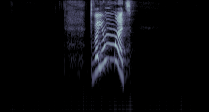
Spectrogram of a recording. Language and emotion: Russian, angry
